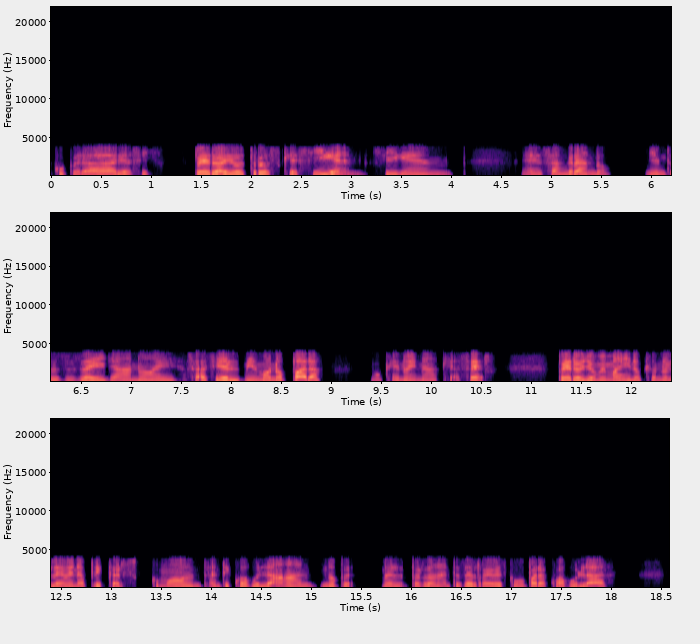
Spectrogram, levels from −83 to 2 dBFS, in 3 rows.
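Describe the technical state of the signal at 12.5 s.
At 12.5 s the signal is intact, with no fault present beyond the light, band-limited character of the 32 kbit/s G.726 ADPCM telephone path carrying the speech.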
